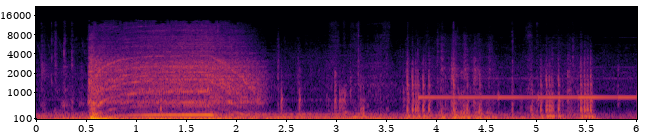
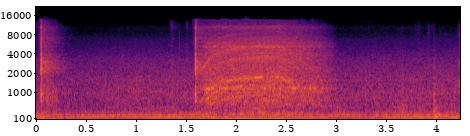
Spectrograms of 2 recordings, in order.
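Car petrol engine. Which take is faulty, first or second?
first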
